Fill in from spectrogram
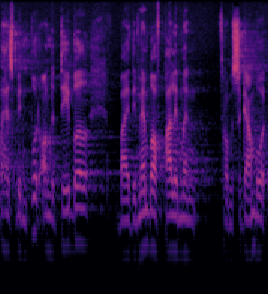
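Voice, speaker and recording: Noticeable background noise is present. The voice belongs to a man. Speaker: member of parliament. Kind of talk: public speech.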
